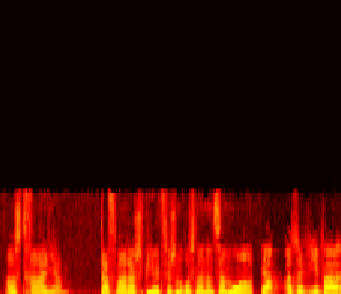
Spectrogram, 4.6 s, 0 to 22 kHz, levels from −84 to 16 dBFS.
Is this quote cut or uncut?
cut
